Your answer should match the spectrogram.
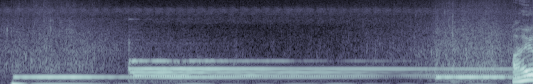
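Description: Background music: a single held note, joined about a second in by a sustained chord that slowly fades.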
